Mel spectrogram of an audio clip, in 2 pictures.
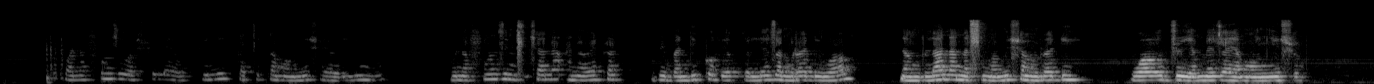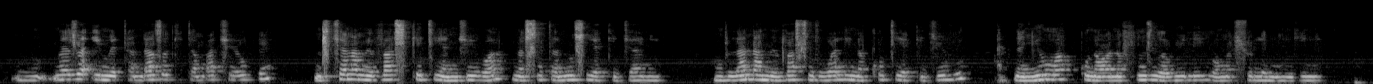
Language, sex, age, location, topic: Swahili, female, 25-35, Nairobi, education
